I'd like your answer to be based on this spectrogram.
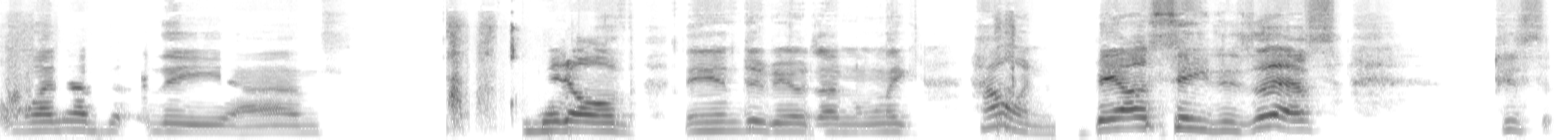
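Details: Speech of a woman born with cerebral palsy (congenital), possible dysarthria; no speech disorder is named by the source.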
